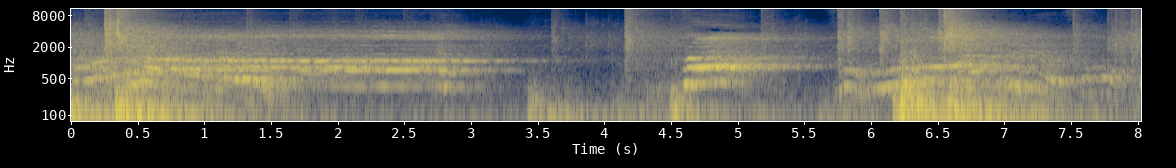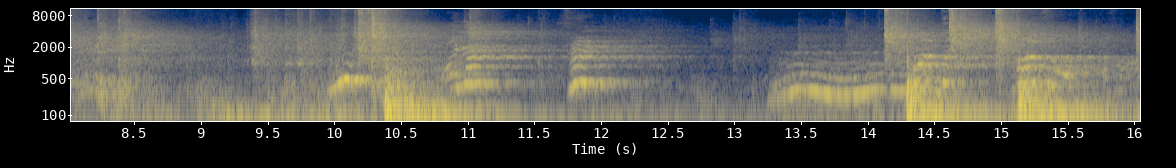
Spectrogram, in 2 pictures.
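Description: Kendo practice: drawn-out kiai shouts, each held a second or more, with sharp cracks of bamboo shinai strikes and stamping footwork on the wooden dojo floor. Several pairs spar at once, so the shouts and hits overlap and echo in the large hall.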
